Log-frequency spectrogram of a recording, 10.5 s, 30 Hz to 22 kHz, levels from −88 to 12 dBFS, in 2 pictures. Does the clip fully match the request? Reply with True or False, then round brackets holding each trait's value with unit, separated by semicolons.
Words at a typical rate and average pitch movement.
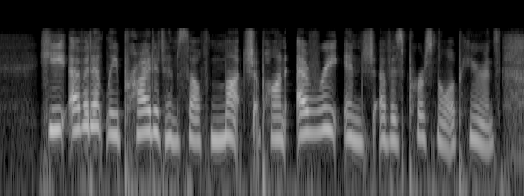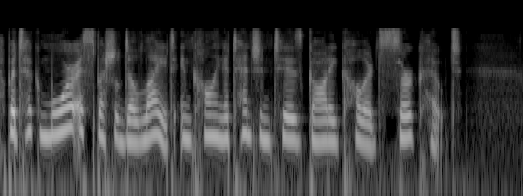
True (145 wpm; 4.1 semitones)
